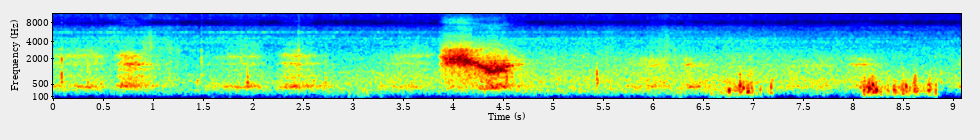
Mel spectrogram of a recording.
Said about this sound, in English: So, that wind is just wicked. It's coming all the way through here.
